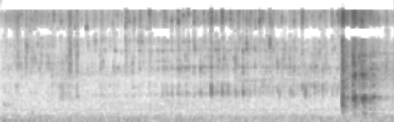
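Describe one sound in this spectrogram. A drink pours into a paper cup.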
